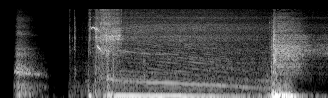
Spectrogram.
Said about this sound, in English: She blew a kiss at her reflection in a small mirror by the door. It beeped and the golden door opened.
